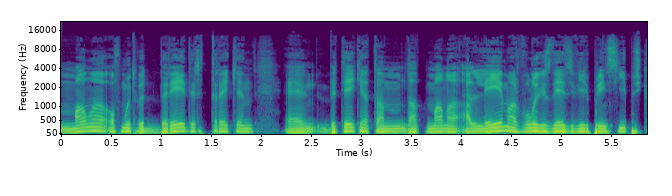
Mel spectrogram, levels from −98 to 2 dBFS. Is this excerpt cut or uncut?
uncut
